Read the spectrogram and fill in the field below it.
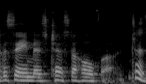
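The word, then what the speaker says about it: Częstochowa: We say it cheshova.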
